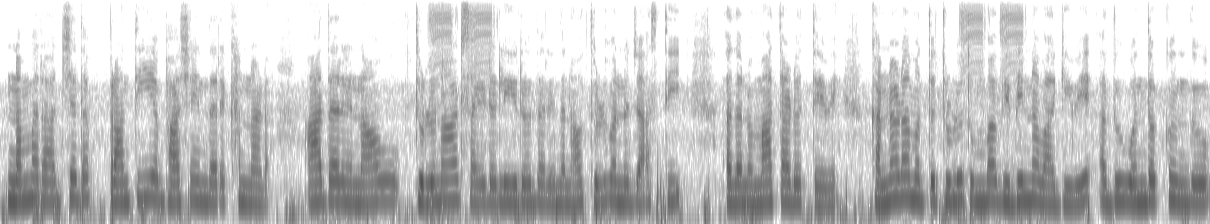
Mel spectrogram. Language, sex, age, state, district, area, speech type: Kannada, female, 18-30, Karnataka, Udupi, rural, spontaneous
